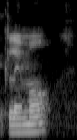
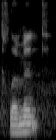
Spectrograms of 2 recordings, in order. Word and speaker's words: Clément: Alors, une histoire de mon nom, c'est Clément, c'est un nom très français, mais ici les gens ne parlent pas français. Alors, ils prononcent mon nom comme si c'est en anglais, Clement.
